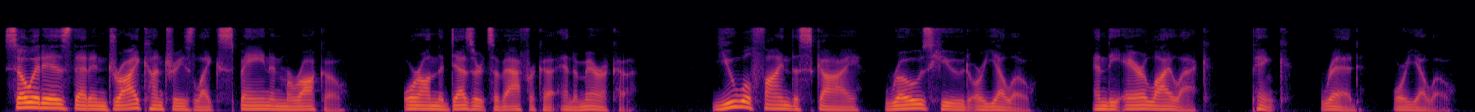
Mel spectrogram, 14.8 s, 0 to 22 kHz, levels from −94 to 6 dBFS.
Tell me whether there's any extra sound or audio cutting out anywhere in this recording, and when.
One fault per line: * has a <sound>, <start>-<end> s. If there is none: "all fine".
all fine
